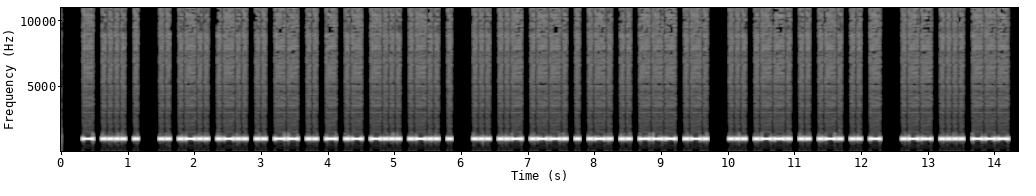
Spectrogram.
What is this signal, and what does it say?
Morse code, heard as a keyed tone, about 25 wpm, 1000 Hz. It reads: THE ILLIMITABLE SUPERIOR SPIRIT WHO
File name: qotdfiles / 25wpm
